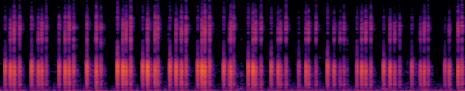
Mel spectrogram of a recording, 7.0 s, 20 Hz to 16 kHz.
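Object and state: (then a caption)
Plastic hairbrush tapped with fingernails. A medium black paddle hairbrush with a hollow plastic handle and plastic bristles is held in both hands while long fingernails and fingertips tap its handle and body. Quick, dry, hollow plastic clicks come in rapid bursts with short pauses between them, each tap dying away almost instantly. The tone centers around 850 Hz with a bright edge.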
